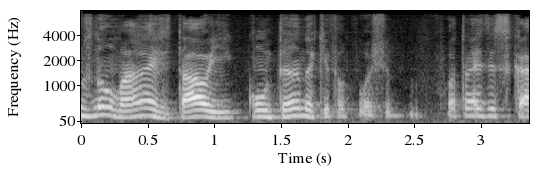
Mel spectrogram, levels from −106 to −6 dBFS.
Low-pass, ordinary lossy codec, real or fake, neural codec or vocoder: 7.2 kHz; none; fake; vocoder, 44.1 kHz, 128 mel bands, Pupu-Vocoder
